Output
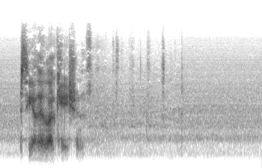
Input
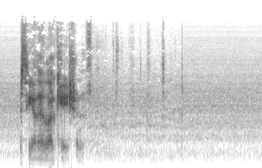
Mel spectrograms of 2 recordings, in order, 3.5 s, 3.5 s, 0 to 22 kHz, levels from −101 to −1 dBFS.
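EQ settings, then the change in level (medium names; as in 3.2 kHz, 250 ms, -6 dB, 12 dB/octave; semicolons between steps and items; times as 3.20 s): cabinet simulation 210–8800 Hz, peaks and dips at 250 Hz +9 dB, 590 Hz +9 dB, 1.6 kHz +3 dB, 4.8 kHz +4 dB; high-order bell 680 Hz +9 dB 2.3 oct; 0.0 dB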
